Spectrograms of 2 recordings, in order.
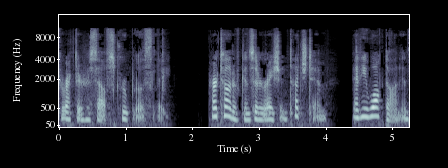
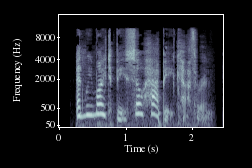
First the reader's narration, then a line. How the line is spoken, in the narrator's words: he exclaimed impulsively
